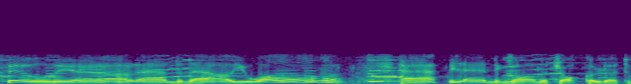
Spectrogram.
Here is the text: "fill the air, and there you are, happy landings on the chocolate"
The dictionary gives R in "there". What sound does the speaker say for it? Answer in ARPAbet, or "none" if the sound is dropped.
L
